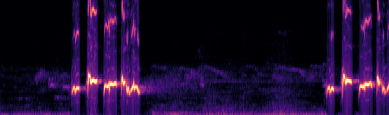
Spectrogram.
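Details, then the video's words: Sooty-headed bulbul lure song to trigger other birds: two short bubbly phrases of four or five quick bright notes, separated by a low murmur of background noise. "SUARA ASLI BURUNG KUTILANG GACOR RAJA PIKAT UNTUK PANCINGAN AGAR BUNYI GACOR SEKETIKA"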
